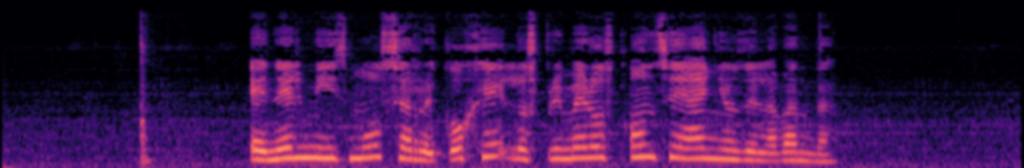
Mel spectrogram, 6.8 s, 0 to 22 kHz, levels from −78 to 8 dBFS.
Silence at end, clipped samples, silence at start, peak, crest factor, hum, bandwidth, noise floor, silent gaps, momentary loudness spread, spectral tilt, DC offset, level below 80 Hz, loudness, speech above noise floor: 1.25 s; under 0.1%; 0.05 s; -2 dBFS; 16 dB; none; 16.5 kHz; -48 dBFS; none; 16 LU; -3.5 dB/octave; under 0.1%; -50 dBFS; -18 LUFS; 31 dB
